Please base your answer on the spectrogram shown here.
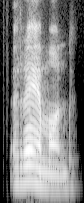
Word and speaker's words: Remond: pronounced pronunciation in italy reemond with emphasis on the first syllable of the name which differs from how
